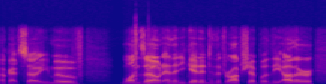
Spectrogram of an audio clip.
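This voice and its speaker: A man's voice: medium pitch, steady tone, brisk, bright, forceful tone, clear, resonant tone, no room sound, dull audio. A man acting as game master, narrating a tabletop roleplaying game in an informal, casual way. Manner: informal, occasional swearing.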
